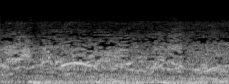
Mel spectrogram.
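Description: Several people shouting and talking over one another at once, a loud jumble of voices recorded on a phone during a street brawl.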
